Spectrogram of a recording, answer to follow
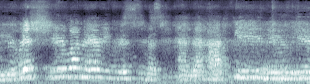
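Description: A group of young children singing a song together, in phrases that carry on through the whole stretch.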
